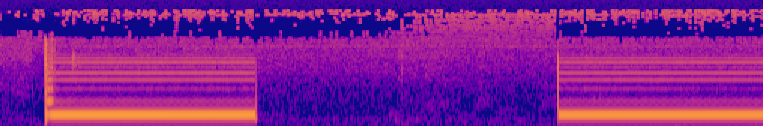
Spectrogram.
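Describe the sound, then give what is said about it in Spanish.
Telephone ringback tone of an outgoing call placed through a voice assistant: two long, steady buzzing tones of the same pitch separated by a silent gap, loud and with no voices. “¡Llamar al de Cantabria! Solicitud aceptada. Llamada en curso.”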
